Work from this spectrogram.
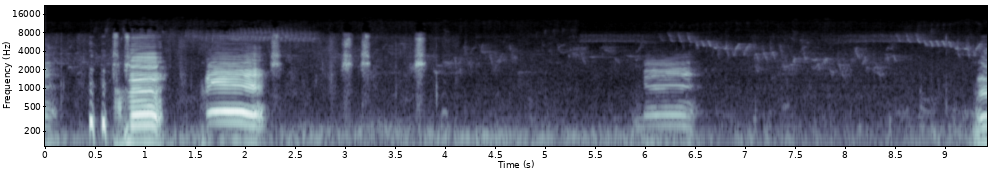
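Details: Cow mooing repeatedly: two quick loud harmonic moos in the first two seconds, another at about six seconds, and one more starting at the end, with scattered clicks and knocks between calls.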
